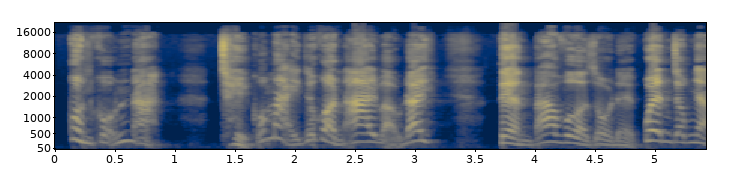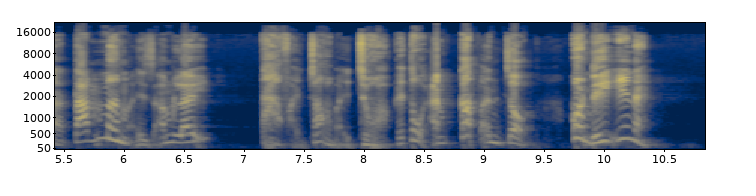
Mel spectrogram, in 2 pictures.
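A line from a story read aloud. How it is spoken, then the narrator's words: Shrill furious hiss. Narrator (Vietnamese): Bà Tháo rít lên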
